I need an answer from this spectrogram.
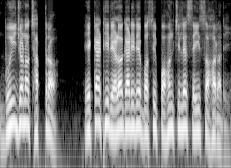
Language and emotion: Odia, neutral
